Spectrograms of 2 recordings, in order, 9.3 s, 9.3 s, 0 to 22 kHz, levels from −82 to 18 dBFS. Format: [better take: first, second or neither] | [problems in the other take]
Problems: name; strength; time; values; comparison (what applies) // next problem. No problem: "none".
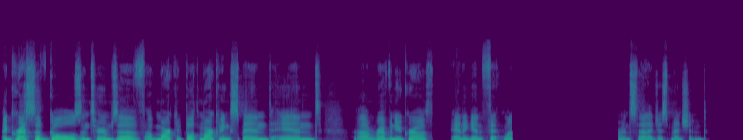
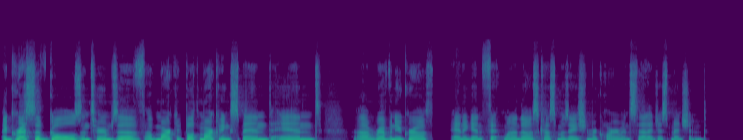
second | audio cutting out; at 6.5 s for 1.5 s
